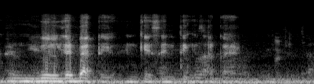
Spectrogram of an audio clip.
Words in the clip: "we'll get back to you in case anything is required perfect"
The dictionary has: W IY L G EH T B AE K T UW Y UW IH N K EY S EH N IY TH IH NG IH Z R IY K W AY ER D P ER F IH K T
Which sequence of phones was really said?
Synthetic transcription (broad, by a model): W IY L G EH T B AE K T UW Y UW IH N K EY S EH N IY T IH NG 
